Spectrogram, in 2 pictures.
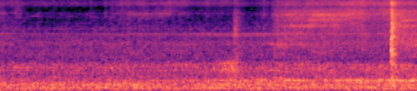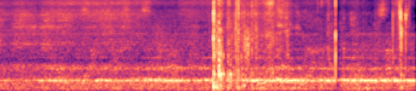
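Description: BTS Skytrain carriage running along its elevated track, heard from inside the car: a steady rumble, joined in the second half by a humming tone that grows louder. There are a few sharp knocks about eight seconds in.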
